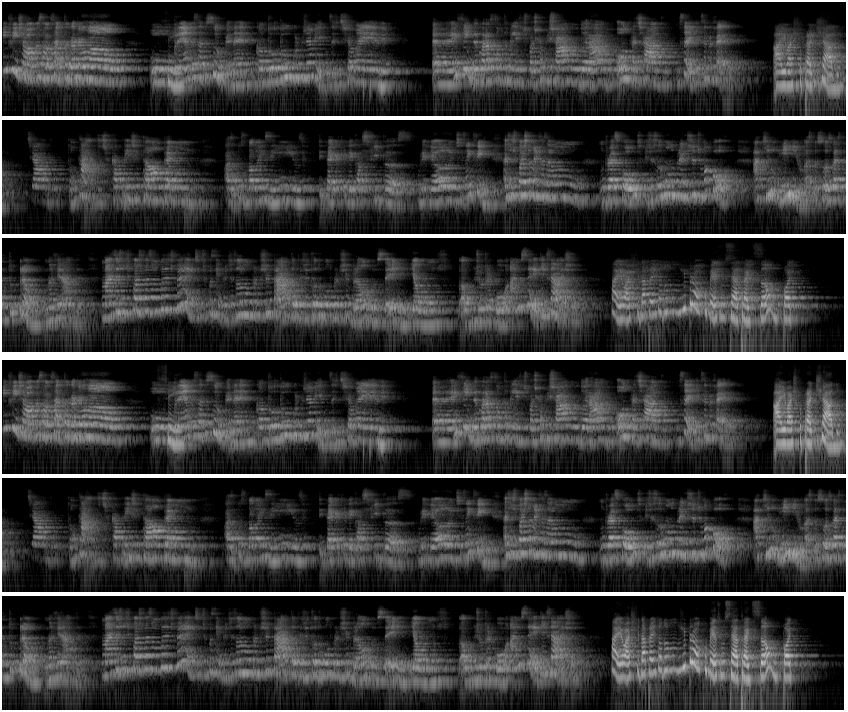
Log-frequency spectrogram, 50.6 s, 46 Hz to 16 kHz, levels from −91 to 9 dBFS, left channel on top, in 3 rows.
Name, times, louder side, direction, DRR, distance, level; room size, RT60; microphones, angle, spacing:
voice 1, 0.0-2.4 2.9-7.8 8.6-14.6 16.1-16.3 17.4-20.7 21.3-24.9 25.2-28.5 28.8-35.4 35.7-45.3, equal, 5° left, -1 dB, 2.7 m, -39 dB
voice 2, 3.3-3.6 7.5-7.7 15.4-16.8 46.0-49.6, right 6 dB, 40° right, 12 dB, 0.4 m, -28 dB
12.5 x 7.8 x 7.1 m, 1.4 s
head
